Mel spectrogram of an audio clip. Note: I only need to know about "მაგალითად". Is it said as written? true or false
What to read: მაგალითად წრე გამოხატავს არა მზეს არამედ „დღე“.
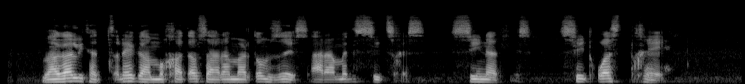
true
